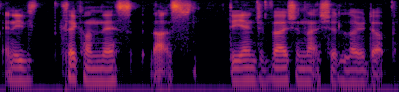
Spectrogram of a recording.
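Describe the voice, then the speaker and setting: A young man giving a relaxed, rambling software tutorial at his computer. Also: deep voice, moderate pace, slight background noise. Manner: relaxed, rambling, self-deprecating. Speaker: game development tutor. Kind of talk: casual screen-recorded tutorial.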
